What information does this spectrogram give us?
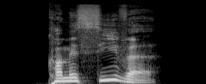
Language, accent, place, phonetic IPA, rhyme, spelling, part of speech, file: German, Germany, Berlin, [kɔmɪˈsiːvə], -iːvə, kommissive, adjective, De-kommissive.ogg
- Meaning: inflection of kommissiv: 1. strong/mixed nominative/accusative feminine singular 2. strong nominative/accusative plural 3. weak nominative all-gender singular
